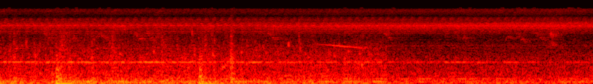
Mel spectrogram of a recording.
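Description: Footsteps and light knocks by a parked car over a steady background with a faint high whine, then a car door shutting with a loud thump right at the end.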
